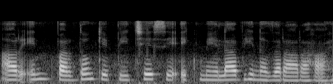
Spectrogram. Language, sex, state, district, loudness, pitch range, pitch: Hindi, female, Uttar Pradesh, Budaun, -19 LUFS, 205-235 Hz, 215 Hz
